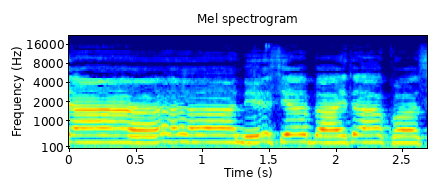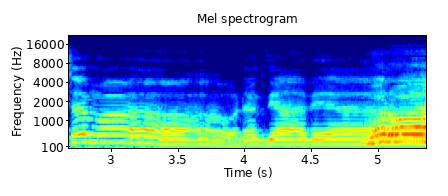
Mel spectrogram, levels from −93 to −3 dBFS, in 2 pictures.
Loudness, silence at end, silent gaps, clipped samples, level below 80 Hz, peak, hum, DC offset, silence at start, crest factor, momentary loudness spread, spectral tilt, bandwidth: -29 LUFS; 0 s; none; under 0.1%; -56 dBFS; -10 dBFS; none; under 0.1%; 0 s; 18 dB; 7 LU; -6 dB/octave; 15 kHz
